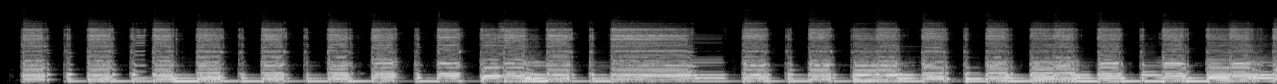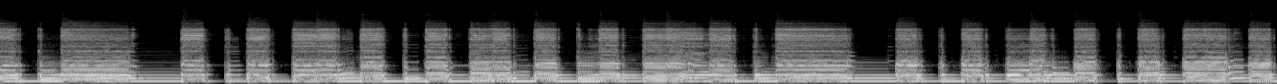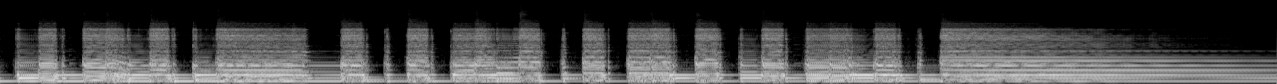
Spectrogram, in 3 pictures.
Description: Guild S284 EMGs D; Guild S284 Aviator with EMG pickups

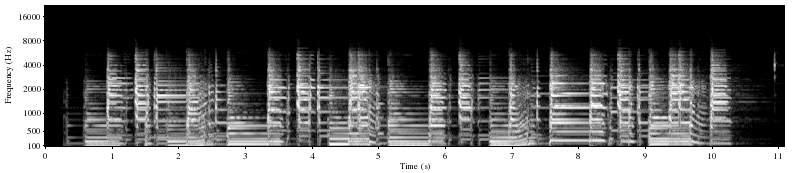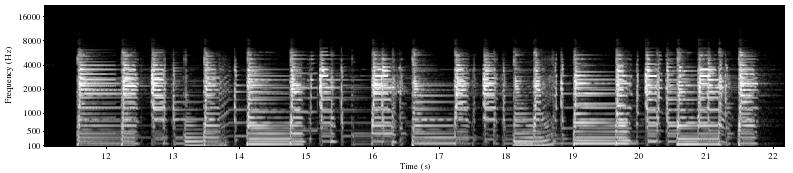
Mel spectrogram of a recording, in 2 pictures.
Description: Guild S65D ODS100 7th

